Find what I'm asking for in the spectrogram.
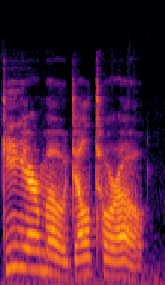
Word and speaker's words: Guillermo del Toro: According to Hollywood Reporter, pronounced Guillermo del Toro. Full name Guillermo del Toro.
